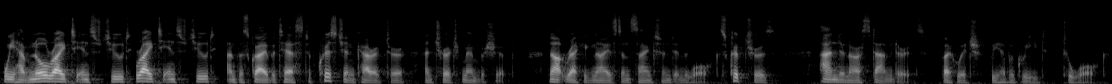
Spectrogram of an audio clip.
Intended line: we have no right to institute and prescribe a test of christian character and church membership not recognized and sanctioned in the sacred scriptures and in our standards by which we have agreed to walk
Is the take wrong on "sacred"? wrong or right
wrong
